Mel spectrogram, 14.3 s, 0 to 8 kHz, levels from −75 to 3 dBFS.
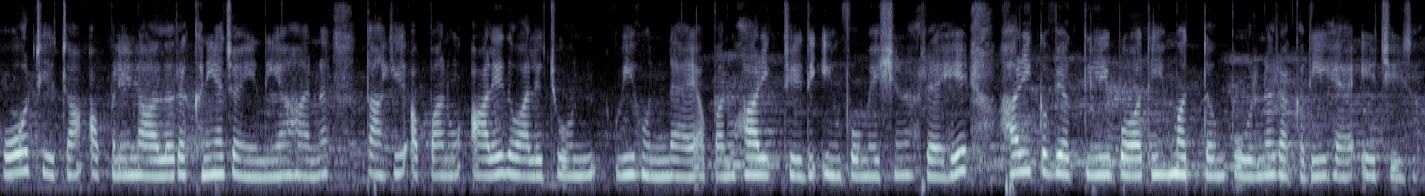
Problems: constant background noise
